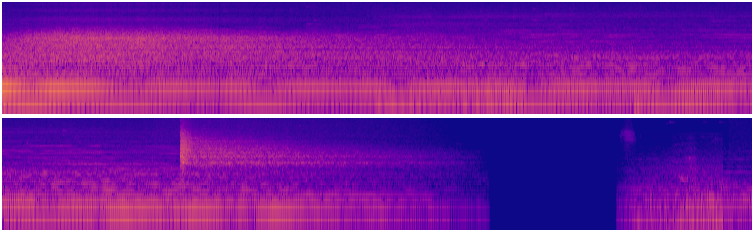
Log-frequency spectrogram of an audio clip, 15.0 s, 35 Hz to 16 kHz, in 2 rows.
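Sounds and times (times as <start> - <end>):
bright shimmering wash: 0.0 - 12.2
pulsing low tones: 0.0 - 12.2
ambient music drone: 0.0 - 12.3.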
